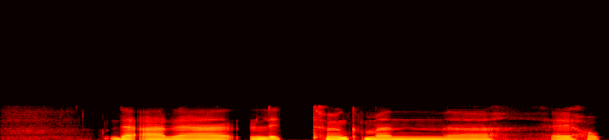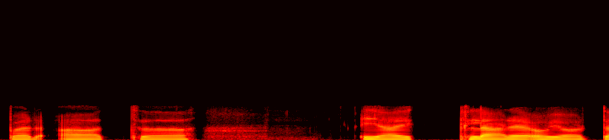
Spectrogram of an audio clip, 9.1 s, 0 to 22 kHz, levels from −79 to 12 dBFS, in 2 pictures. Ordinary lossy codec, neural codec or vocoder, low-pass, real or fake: none; none; 5.4 kHz; real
